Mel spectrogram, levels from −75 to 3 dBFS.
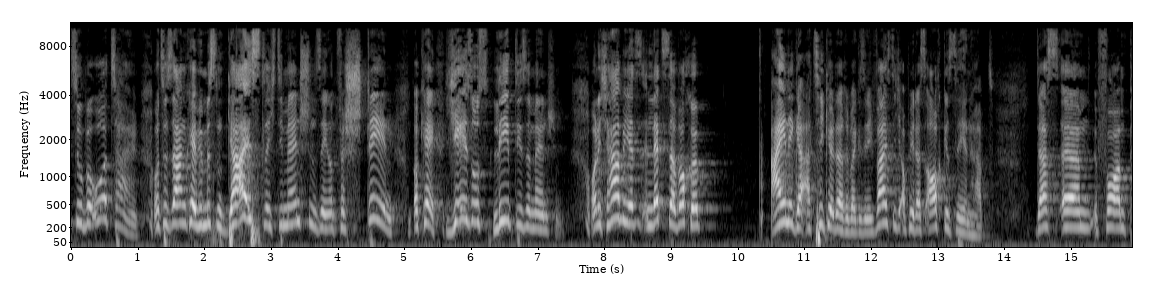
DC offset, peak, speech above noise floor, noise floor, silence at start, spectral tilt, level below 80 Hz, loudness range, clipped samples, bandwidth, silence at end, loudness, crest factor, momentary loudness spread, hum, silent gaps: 0.2%; 0 dBFS; 39 dB; -58 dBFS; 0 s; -3.5 dB/octave; -42 dBFS; 4 LU; under 0.1%; 10.5 kHz; 0 s; -19 LUFS; 20 dB; 12 LU; none; none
